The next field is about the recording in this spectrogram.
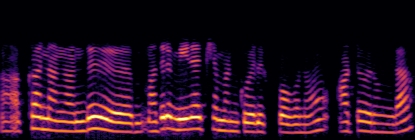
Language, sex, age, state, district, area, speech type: Tamil, female, 18-30, Tamil Nadu, Erode, rural, conversation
